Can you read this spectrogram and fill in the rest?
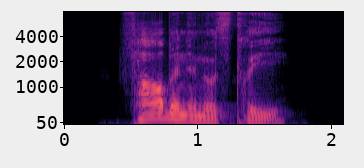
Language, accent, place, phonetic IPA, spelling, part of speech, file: German, Germany, Berlin, [ˈfaʁbn̩ʔɪndʊsˌtʁiː], Farbenindustrie, noun, De-Farbenindustrie.ogg
- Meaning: 1. paint industry 2. dyeworks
